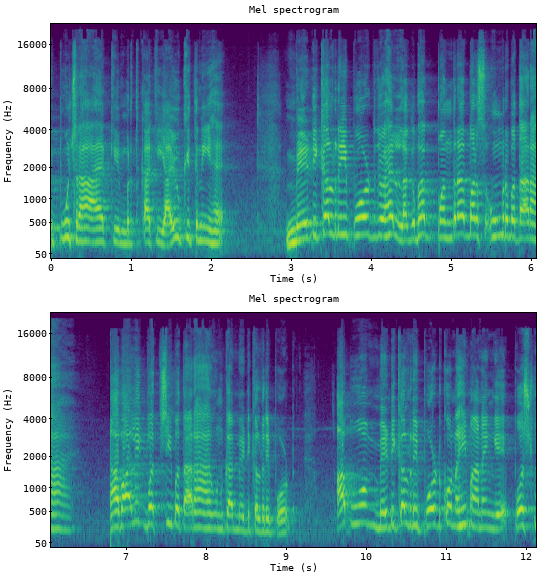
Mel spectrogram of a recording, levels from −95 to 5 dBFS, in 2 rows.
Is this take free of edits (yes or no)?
no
